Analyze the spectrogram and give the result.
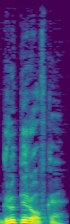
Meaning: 1. coterie, faction; gang 2. grouping
- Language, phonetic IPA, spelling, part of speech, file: Russian, [ɡrʊpʲɪˈrofkə], группировка, noun, Ru-группировка.ogg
